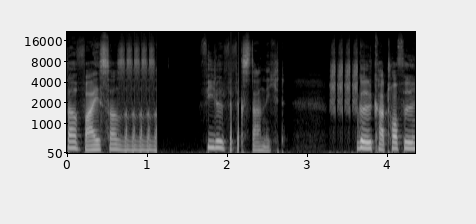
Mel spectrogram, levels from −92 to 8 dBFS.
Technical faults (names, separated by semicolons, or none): repeated buffer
